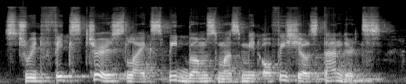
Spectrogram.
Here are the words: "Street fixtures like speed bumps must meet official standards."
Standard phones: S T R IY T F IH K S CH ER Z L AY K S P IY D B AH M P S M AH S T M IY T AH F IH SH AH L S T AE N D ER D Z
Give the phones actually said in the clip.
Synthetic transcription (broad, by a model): S T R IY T F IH K S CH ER S L AY K S P IY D B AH M S M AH S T M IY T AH F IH SH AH L S T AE N D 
